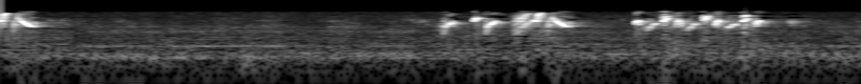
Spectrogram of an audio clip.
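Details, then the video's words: Algerian goldfinch, eastern sector song style, fault-free: a brief chip, then after a pause two short clusters of sharp, high tinkling notes with quick pitch jumps. "تغريد مقنين جزائري سكتور شرقي 🌶️🌶️ خالي من الأخطاء"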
